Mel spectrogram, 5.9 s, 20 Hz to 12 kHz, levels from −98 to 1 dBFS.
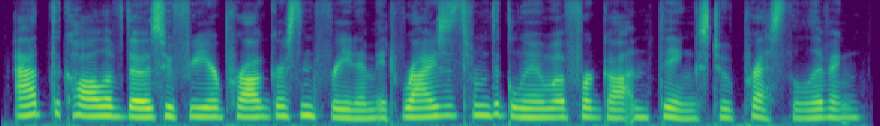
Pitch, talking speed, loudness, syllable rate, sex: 200 Hz, 225 wpm, -18 LUFS, 5.4 syllables/s, female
